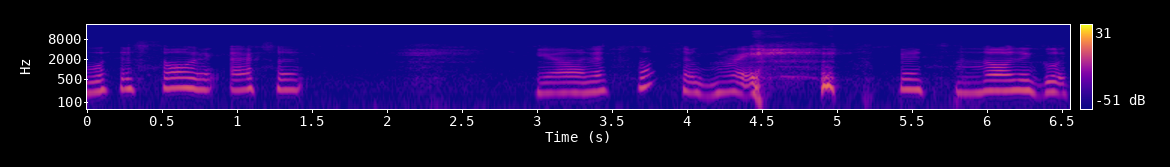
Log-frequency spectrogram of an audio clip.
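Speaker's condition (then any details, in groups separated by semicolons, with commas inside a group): Oral cancer; tracheostomy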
